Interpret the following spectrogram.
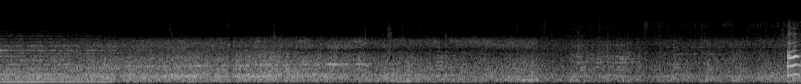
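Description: Street bustle: a steady noise of traffic and passing crowds. A held music chord fades out about a second in.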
